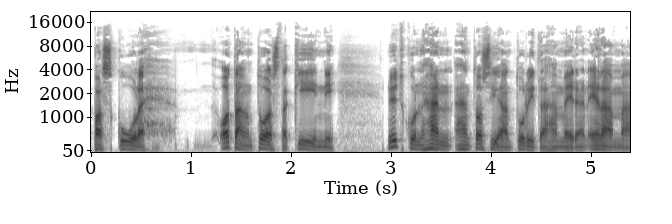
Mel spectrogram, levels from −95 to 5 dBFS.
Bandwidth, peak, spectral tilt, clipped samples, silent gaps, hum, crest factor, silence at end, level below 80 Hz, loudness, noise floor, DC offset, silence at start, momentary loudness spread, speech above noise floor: 15.5 kHz; -2 dBFS; -3.5 dB/octave; under 0.1%; none; none; 22 dB; 0 s; -50 dBFS; -23 LUFS; -50 dBFS; under 0.1%; 0.05 s; 6 LU; 27 dB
